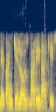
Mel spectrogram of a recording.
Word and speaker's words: Evangelos Marinakis: First of all, I just need to congratulate you on your pronunciation of his name, Evangelos Marinakis.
